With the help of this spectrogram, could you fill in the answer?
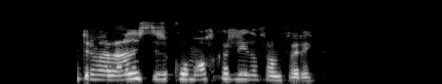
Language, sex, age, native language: Icelandic, female, 30-39, Icelandic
